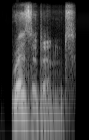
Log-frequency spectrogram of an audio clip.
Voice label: "resident", British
